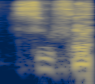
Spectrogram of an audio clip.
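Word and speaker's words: soufflé: Oh, souffle. Am I saying it correctly? Oh, you said it exactly correct.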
